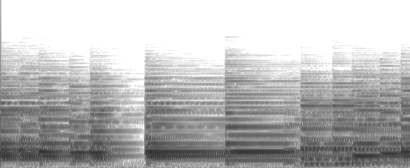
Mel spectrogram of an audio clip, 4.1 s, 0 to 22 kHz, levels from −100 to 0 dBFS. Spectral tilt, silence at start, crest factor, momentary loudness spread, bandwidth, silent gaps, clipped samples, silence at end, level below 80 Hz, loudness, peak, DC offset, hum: -9.5 dB/octave; 0 s; 14 dB; 6 LU; 5.2 kHz; none; under 0.1%; 0 s; -62 dBFS; -26 LUFS; -10 dBFS; under 0.1%; none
